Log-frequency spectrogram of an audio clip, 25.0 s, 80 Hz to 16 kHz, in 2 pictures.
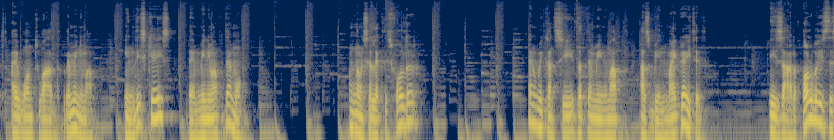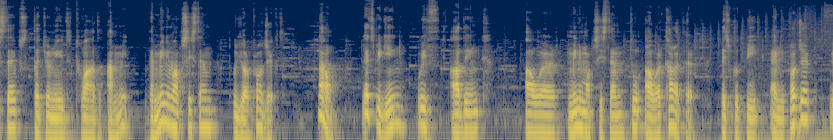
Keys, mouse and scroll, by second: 7.1 click, 8.6 click, 18.8-19.2 typing, 19.6 click.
